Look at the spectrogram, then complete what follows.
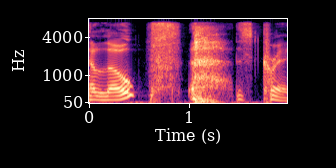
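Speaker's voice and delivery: mock overconfident voice. Retelling how a guy introduces himself to a woman, in a mock overly confident voice. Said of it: "in his overly confident voice".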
